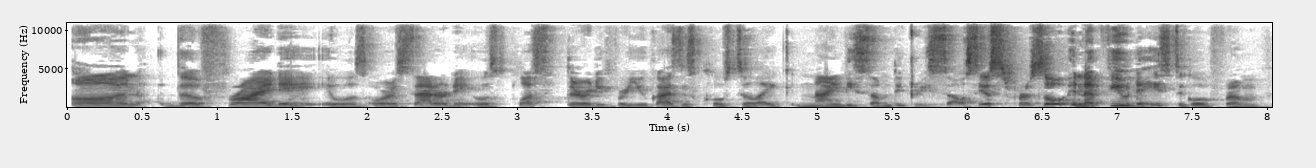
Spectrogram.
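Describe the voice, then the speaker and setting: A woman's voice: deep voice, normal speed, hardly any pauses. A middle-aged woman from Western Canada, a physician and podcast guest, talks in a reflective, conversational way with many fillers and restarts. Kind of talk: casual interview conversation.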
